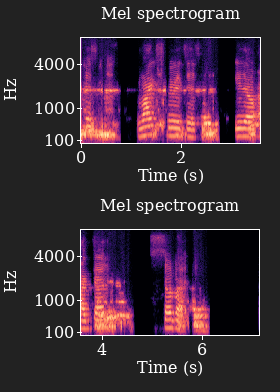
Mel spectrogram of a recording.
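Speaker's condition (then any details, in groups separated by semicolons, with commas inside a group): Muscular dystrophy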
